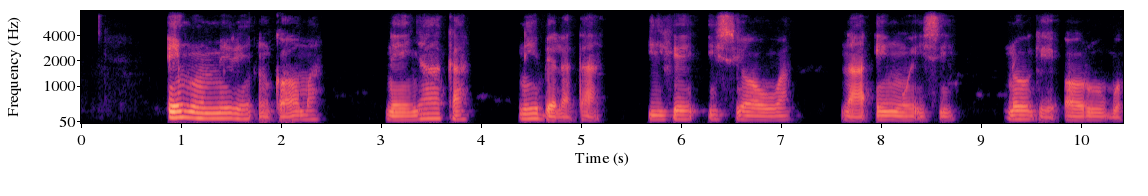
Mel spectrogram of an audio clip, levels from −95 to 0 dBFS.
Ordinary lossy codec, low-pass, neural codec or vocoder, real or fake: Opus, 16 kbps; 7.2 kHz; none; real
